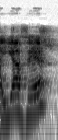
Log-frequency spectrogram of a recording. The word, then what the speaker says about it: Yahvé: Que aqui está Yahvé, tá? É bem interessante esse início da pronúncia, foi colocado com I, mas não vejo problema nenhum, muitos tradutores colocam, ou Y, mas a fonética não muda, Iá.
